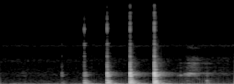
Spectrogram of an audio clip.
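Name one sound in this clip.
A hammer strikes a nail into wood in quick, ringing blows.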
